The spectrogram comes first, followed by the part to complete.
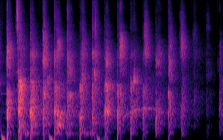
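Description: Hands clapping in quick, even claps, about six a second, growing fainter near the end.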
